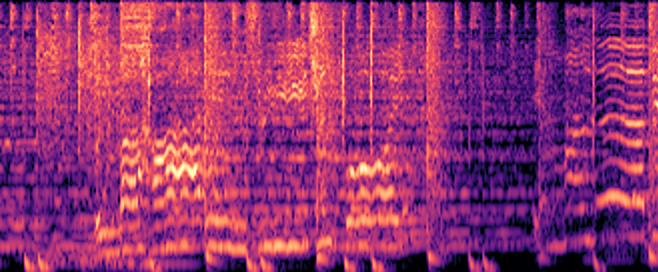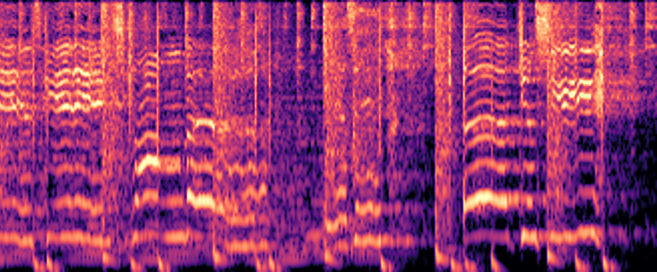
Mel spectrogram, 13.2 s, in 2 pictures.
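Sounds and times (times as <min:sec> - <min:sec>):
80s Redrum drum machine beat at 108 bpm: 0:00.0 - 0:13.1.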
